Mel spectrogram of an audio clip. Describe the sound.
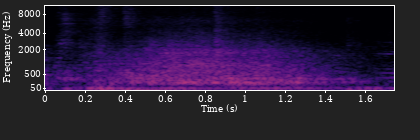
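A large white albino dog's tail thumps against furniture in a few soft, dull knocks over a steady rumbling scrape, with a faint murmur of voices in the background.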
